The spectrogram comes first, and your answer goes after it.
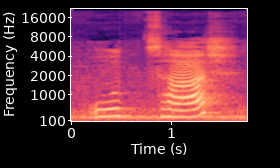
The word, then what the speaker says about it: উচ্ছ্বাস: জানার এখানে দেখো উচ্ছ্বাস এই উচ্ছ্বাস এর নিচে এই দেখো চয় ছয় আকার এমনি একটা যুক্তবর্ণ আছে তারপরও তার নিচে একটা কি ব আছে এই বটার নাম এইভাবে ধরো উৎ উচ্ছ্বাস এই যে এই বটা হচ্ছে তোমার অন্তস্থ ব এর উচ্চারণ হবে না অন্তস্থ ব এর উচ্চারণ হয় না উচ্চারণ হয় বর্গীয় ব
